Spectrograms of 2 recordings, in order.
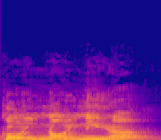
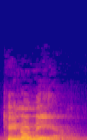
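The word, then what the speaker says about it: kinonia (κοινωνία): It sounds, phonetically, it sounds like koinonia, right? Koinonia, I'm sorry, but it's not koinonia. It's pronounced kinonia.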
